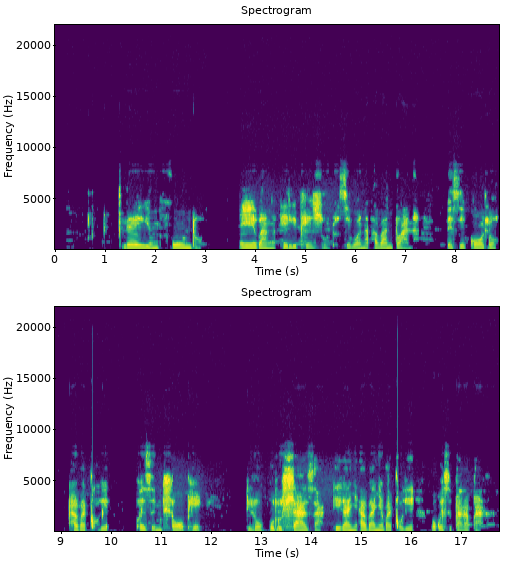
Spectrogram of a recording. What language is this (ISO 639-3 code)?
nde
